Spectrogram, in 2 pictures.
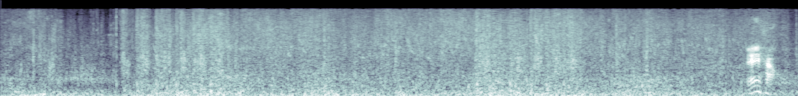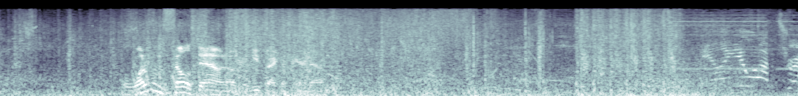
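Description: Gunfire and explosions boom from a video game.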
